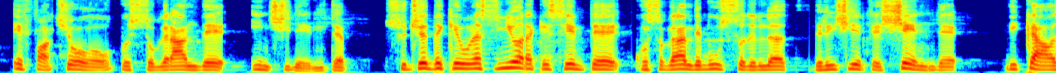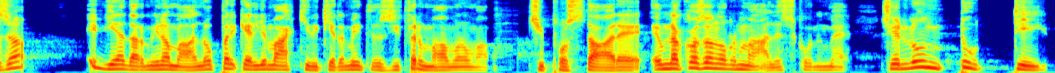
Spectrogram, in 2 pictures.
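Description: A young man from Naples, an interview guest, telling a personal story in a rapid, animated way, often correcting himself. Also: a little high, no room sound, clean studio sound. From Naples, Italy.

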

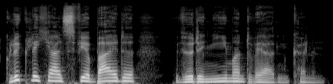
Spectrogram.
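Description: A proud male spinning top from a storybook who brags eagerly about himself, as a man puts him on. His voice sits raised above a plain speaking voice, with lively swings and a gravelly grain. The sound is dry and close. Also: mid-range voice, unhurried, no room sound, voice pushed up. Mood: boastful. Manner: eager and boastful.

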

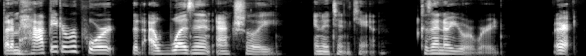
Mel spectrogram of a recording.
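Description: Lower-pitched woman hosting a casual podcast. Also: brisk, dry recording, studio quality. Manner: effusive, informal, self-deprecating joking. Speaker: podcast host. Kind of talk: upbeat conversational podcast introduction and interview.

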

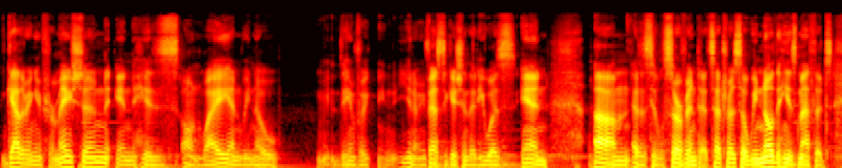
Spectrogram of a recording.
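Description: This podcast host is a man in his forties whose low voice stays steady at a normal speed. Not a native English speaker, he conducts a casual interview enthusiastically, rambling and using many fillers.

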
